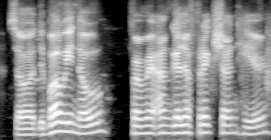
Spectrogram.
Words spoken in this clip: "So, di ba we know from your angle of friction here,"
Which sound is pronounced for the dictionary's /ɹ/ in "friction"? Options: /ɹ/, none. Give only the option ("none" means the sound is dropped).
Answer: /ɹ/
